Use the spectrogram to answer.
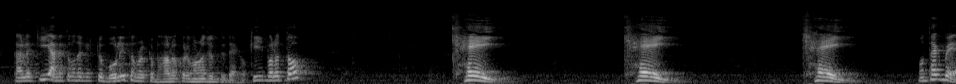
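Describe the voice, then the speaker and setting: High-voiced teacher drilling pronunciation, echoey room. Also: male voice. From Bangladesh. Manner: drills pronunciation by repetition, quizzing students. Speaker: English teacher. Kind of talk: classroom lesson.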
